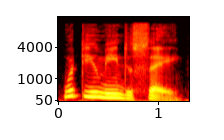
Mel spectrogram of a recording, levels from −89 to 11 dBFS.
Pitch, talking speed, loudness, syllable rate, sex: 160 Hz, 275 wpm, -14 LUFS, 5.0 syllables/s, male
